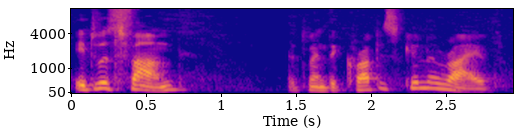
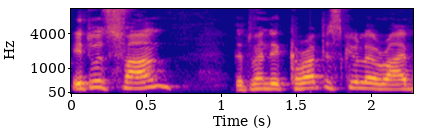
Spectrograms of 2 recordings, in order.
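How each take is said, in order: First: It is spoken at a noticeably slower pace. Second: It is spoken at a normal, quicker pace.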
